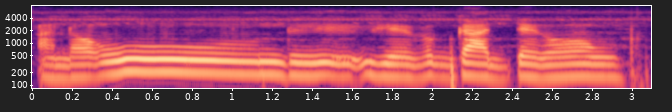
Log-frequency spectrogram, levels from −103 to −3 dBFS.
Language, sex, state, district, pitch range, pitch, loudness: Chakma, female, Tripura, Dhalai, 155-185 Hz, 170 Hz, -18 LUFS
